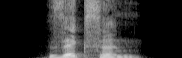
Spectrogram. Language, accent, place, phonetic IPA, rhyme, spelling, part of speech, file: German, Germany, Berlin, [ˈzɛksɪn], -ɛksɪn, Sächsin, noun, De-Sächsin.ogg
- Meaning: 1. female Saxon (female native or inhabitant of Saxony, Germany) 2. Saxon (female) (a member of the medieval tribe which Roman authors called Saxones)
